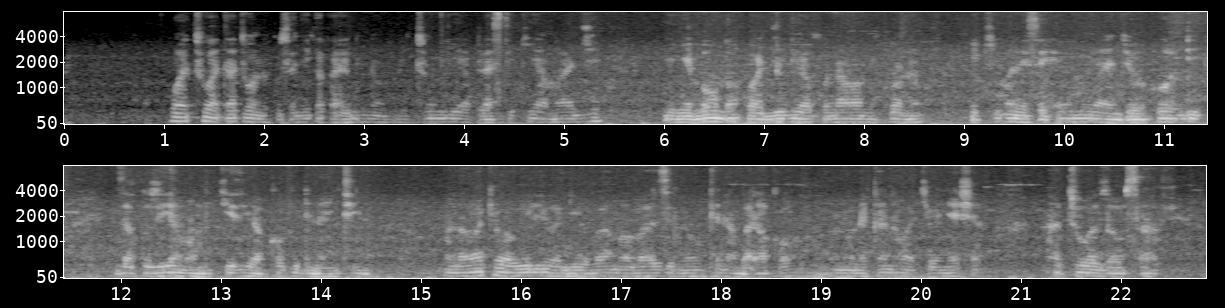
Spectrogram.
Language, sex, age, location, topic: Swahili, male, 18-24, Nakuru, health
